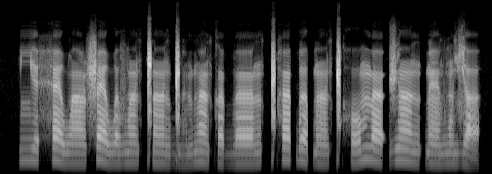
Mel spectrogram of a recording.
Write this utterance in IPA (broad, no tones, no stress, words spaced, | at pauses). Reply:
ʎɪ hɛ wɐ̃ːʂɛ wəvə̃ːǁə̃ː ɡ͡ǁœ̃bœ̃ kœbœːŋ ǁʰœɓə ɓə̃ːǁʰo mœːʔʒə̃ːŋ ɓɛ̃ võʑɐ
